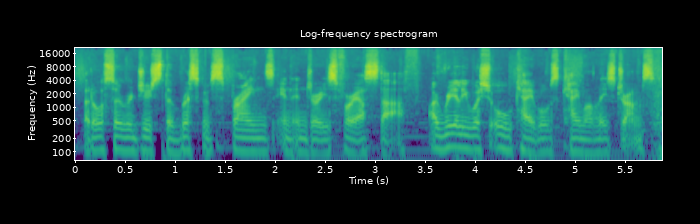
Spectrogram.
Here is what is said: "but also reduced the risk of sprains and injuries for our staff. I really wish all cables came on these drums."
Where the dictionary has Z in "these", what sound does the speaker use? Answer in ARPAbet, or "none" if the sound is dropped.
Z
